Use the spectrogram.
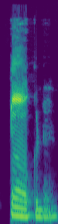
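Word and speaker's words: talked: एंड टॉक्ड, यहाँ पर L silent है, इसे हम पढ़ते हैं टॉक्ड, ठीक है।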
